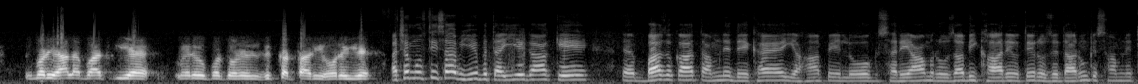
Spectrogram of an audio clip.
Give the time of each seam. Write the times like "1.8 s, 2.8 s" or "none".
3.9 s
